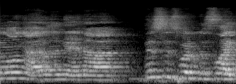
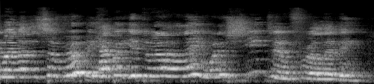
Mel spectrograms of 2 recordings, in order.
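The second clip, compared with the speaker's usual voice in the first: raised-pitch nosy friend; lightly voiced parlor gossip; beauty parlor lady; 6 semitones higher than usual. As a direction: quiz her about her daughter. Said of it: "But that's how they talk".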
